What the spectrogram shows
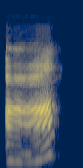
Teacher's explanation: you rise from the lower pitch to the higher pitch, which is pronounced as ah. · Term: second tone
